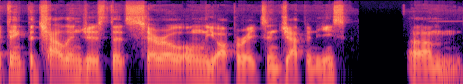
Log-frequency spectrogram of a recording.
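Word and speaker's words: CERO: the japanese rating system is a organization called cerro it's spelled c-e-r-o whenever you release a game on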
